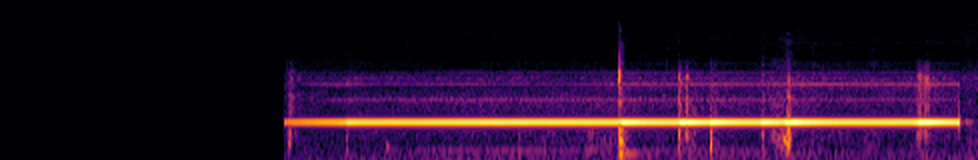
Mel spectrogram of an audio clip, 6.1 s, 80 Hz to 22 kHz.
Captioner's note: 1050 hz tone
